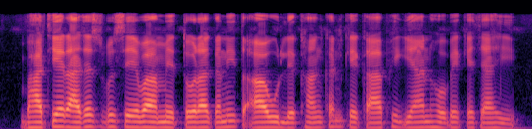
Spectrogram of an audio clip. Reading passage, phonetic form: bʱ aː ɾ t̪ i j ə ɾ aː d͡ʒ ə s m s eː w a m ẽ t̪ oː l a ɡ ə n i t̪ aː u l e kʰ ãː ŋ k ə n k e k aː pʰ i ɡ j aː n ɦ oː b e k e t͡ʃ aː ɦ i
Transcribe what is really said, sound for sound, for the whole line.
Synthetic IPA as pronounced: bʱ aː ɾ t̪ i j ə ɾ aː d͡ʒ ə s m s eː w a m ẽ t̪ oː ɾ a ɡ ə n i t̪ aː u l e kʰ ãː ŋ k ə n k e k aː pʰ i ɡ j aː n ɦ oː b e k e t͡ʃ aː ɦ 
